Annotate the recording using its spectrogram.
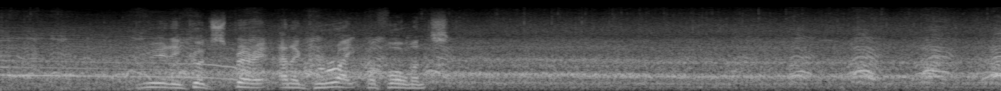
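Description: A large stadium crowd cheers and roars steadily.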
